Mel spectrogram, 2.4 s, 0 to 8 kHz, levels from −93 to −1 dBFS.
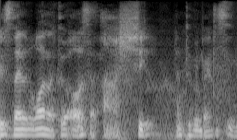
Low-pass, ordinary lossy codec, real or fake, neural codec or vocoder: none; none; fake; codec, 16 kHz, 1 kbps, FreqCodec, larger model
